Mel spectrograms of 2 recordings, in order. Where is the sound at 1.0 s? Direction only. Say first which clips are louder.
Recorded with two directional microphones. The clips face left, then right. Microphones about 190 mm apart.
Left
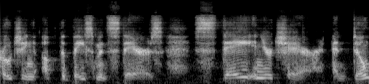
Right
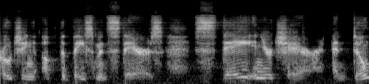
Left 2 dB; 30° left (ahead or behind).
